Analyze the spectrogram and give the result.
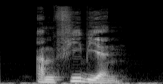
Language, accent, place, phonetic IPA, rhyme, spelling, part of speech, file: German, Germany, Berlin, [amˈfiːbi̯ən], -iːbi̯ən, Amphibien, noun, De-Amphibien.ogg
- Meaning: plural of Amphibie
